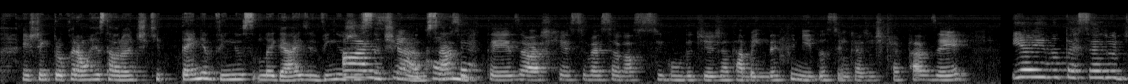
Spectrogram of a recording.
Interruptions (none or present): present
